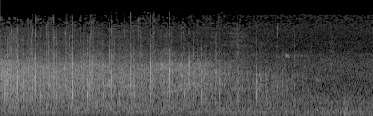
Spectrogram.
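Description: A crowd applauds in a large echoing arena and the applause fades.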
